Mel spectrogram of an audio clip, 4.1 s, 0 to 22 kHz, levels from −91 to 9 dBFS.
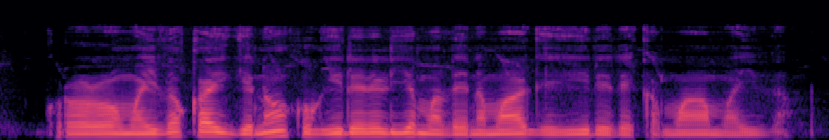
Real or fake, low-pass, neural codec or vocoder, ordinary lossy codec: real; 9.9 kHz; none; none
